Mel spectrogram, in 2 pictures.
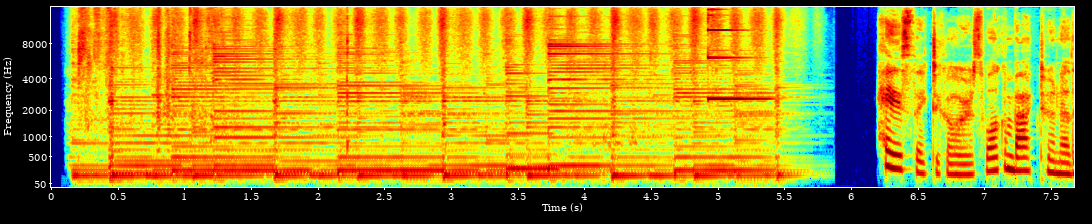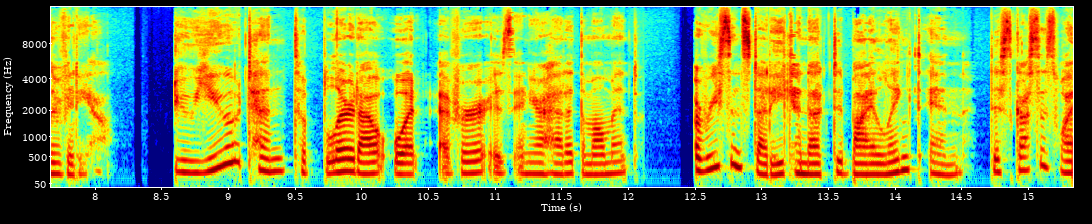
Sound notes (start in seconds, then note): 0.2 drawing utensil scratching; 0.2 gentle guitar music; 4.9 bell dings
